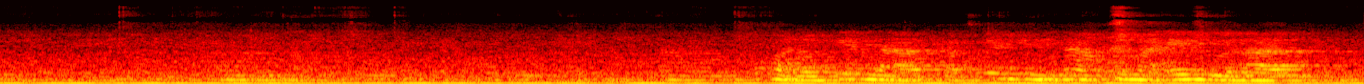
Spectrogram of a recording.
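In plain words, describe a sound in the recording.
A young woman speaks calmly into a microphone over loudspeakers in a large room.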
